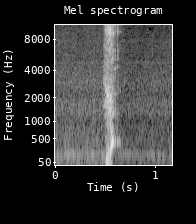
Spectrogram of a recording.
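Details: Adult with intractable hiccups since December 2015, on a new GERD reflux medication regimen; this bout started at midnight on September 10, 2020 after rolling over in bed: a single abrupt, sharp gulping hiccup in a quiet room.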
